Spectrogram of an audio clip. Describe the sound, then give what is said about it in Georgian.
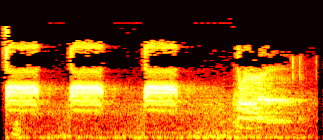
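Crows caw in four loud, harsh calls at an even rhythm of about one per second, the last one longer and more ragged, over a steady background of street noise. “ყვავიდა ყორანი, ლათინურად კორვუს.”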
